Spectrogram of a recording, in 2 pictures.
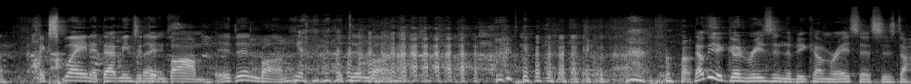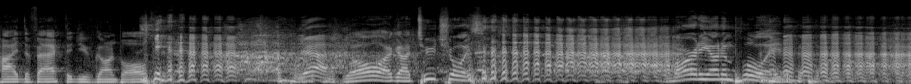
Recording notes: Live at Skankfest Live Show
